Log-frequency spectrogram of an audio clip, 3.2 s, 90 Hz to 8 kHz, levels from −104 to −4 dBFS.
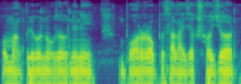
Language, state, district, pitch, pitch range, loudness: Kokborok, Tripura, West Tripura, 95 Hz, 90-95 Hz, -18 LUFS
